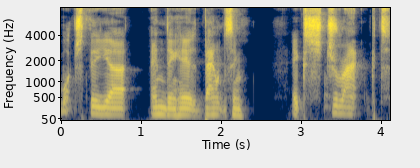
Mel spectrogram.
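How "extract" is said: extract with weight on the second syllable -tract. Modeling the word's pronunciation for learners: extract, stress second syllable. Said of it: "You stress the second syllable here".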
